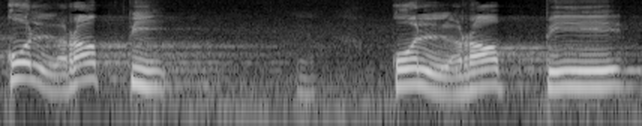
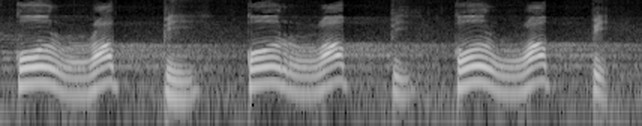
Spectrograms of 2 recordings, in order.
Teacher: Lamnya diidghamkan kepada huruf ro.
